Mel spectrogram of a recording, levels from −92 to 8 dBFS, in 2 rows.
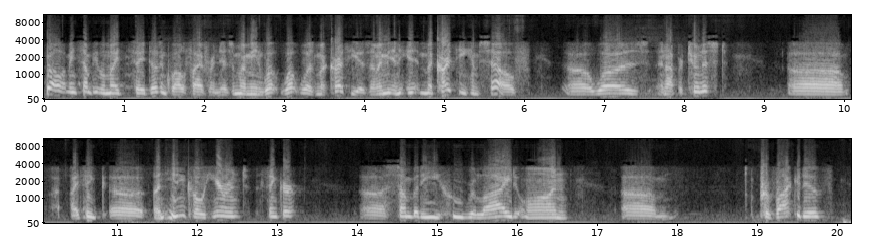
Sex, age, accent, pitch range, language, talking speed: male, 60-79, American, 120-145 Hz, English, 120 wpm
